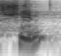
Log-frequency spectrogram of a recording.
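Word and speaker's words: شين: lire chaque chat alors la lettre Chine de son nom qui prononce exactement comme la Chine au pays de l'Asie Chine Chine Chine de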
